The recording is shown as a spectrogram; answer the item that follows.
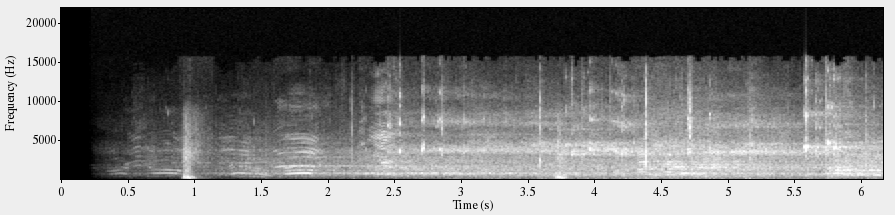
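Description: Basketball game sound in a gym: a ball bouncing on the hardwood about a second in and again near four seconds, with short sneaker squeaks early on and steady crowd chatter filling the hall. It fades in from silence at the start.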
